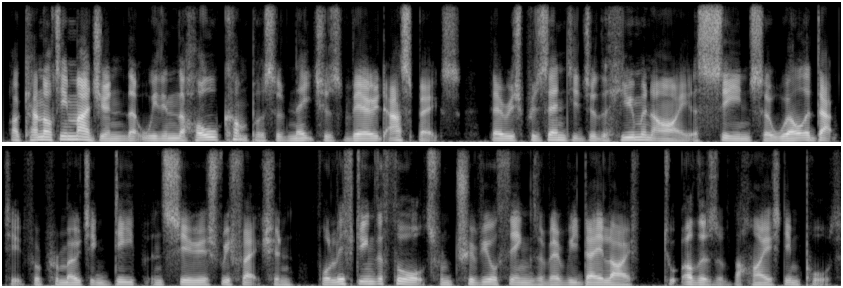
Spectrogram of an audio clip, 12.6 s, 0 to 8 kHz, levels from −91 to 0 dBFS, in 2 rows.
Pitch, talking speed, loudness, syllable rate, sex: 115 Hz, 225 wpm, -23 LUFS, 6.5 syllables/s, male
